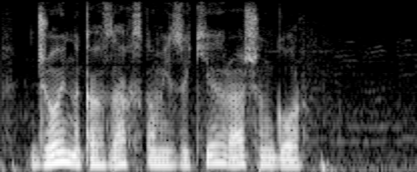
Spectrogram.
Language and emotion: Russian, neutral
